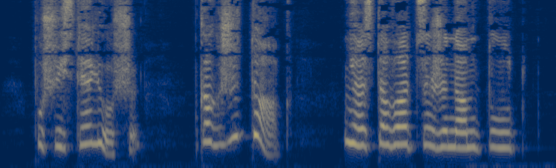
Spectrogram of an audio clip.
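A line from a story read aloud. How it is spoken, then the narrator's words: Moaning sob, cat. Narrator (Russian): Не то простонал, не то всхлипнул кот Васька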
